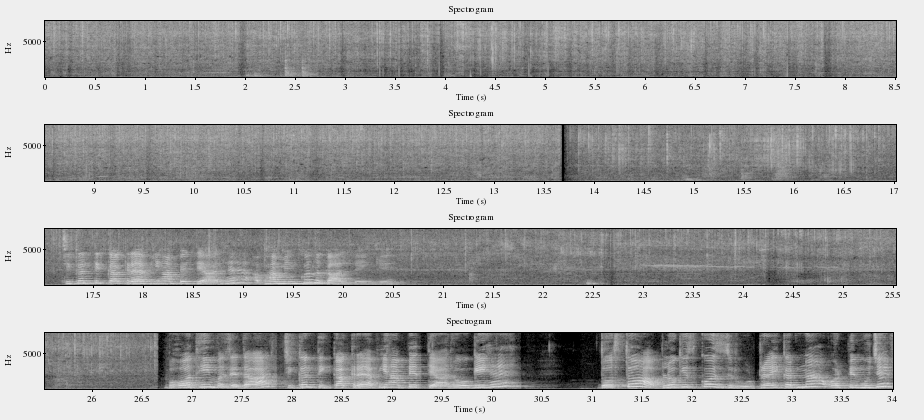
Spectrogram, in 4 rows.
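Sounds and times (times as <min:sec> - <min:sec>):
food sizzling in a frying pan: 0:00.0 - 0:26.7.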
